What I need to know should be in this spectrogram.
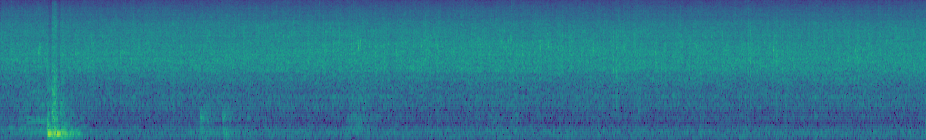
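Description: A spatula scrapes and knocks against a bowl.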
